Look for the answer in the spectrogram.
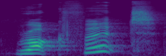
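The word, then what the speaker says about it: Roquefort: We've also got Sterling Holloway as Rock, how do you say the rat's name? – Rockford. – Rockfort, yep.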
